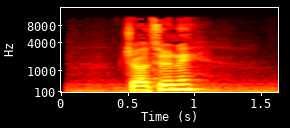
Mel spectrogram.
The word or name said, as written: Thuney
